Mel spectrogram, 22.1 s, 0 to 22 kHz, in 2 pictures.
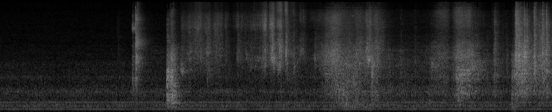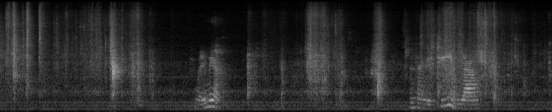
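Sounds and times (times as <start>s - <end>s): rustling handling noises: 3.4s - 14.2s, 16.0s - 22.0s.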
